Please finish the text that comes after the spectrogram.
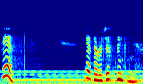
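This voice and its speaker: High-voiced witty lady companion. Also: big pitch swings, measured pace, music in the background. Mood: teasing, wry. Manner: arch, wry, genteel. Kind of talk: 1930s radio drama acting. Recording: muffled, band-limited old radio recording.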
